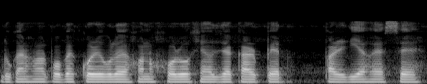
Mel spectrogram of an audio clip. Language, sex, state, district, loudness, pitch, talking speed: Assamese, male, Assam, Hailakandi, -18 LUFS, 120 Hz, 155 wpm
